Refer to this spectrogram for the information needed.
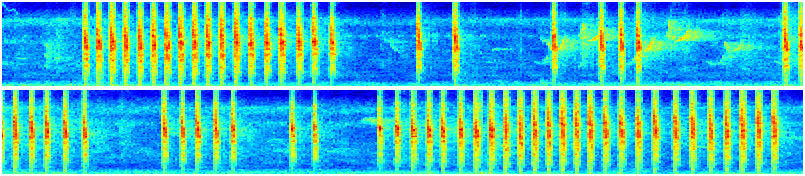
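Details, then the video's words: Eurasian tree sparrow used as tutor sound for songbirds: long rattling trains of very rapid high chirps lasting over a second each, broken by a few isolated notes and faint buzzy calls, then another extended chirp run. "Kompilasi Masteran Burung Gereja Gacor"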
